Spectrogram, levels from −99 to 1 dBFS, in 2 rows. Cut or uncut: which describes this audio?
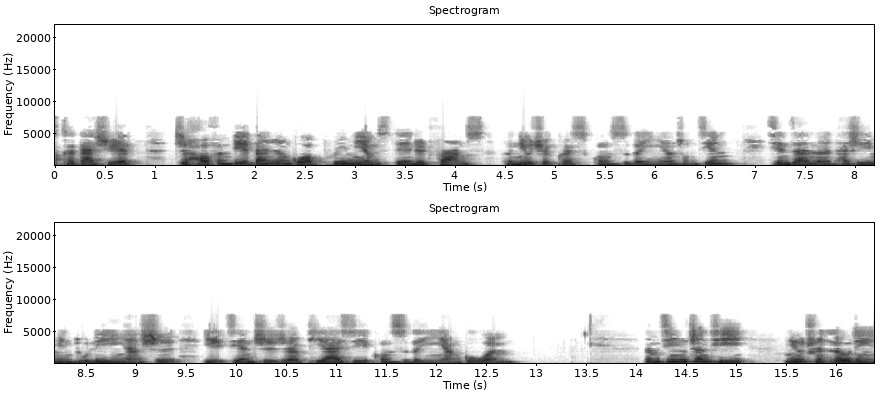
uncut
